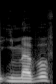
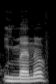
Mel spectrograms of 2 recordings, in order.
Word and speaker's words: Imavov: bien fait de dire c'est imavov et pas imanov parce que c'est vrai que la plupart des des des gens des Américains prononcent mal son son nom de famille donc avec Strickland l'avantage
